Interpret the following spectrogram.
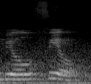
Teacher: Sedangkan fi itu ada mat tabi'i di akhir kalimat menjadi mat arid li sukun, dibacanya panjang 2 sampai 4 harokat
